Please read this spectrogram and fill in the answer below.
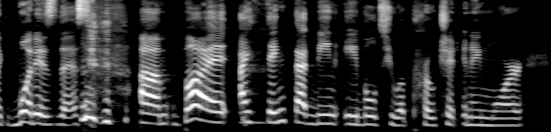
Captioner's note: laughter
